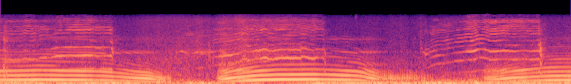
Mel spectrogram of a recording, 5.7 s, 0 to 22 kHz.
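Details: Spotted hyenas greeting each other at a busy den in Djuma Game Reserve, Sabi Sand, South Africa, at sunrise on 20 October 2017: loud arched groaning whoops, each rising then falling, three in about six seconds, rich in harmonics.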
